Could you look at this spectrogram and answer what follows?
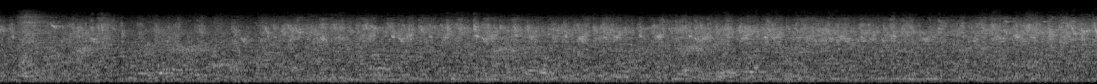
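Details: Many yellow weavers calling at a crowded nesting tree in Mombasa, Kenya, at dawn while finishing nests and bringing food to their young; an unbroken wash of high, scratchy chirps and squeals lasting throughout.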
